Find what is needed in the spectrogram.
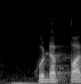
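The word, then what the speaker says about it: कडप्पा: यह है आपका धारवाड़ और कुडप्पा। ध्यान रखना। ठीक है? यह है आपका धारवाड़ सिस्टम ऑफ रक्स। और यह है आपका कुडप्पा। ठीक है? कड़प्पा कुडप्पा जो भी आप इसको प्रोनाउंस करो।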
